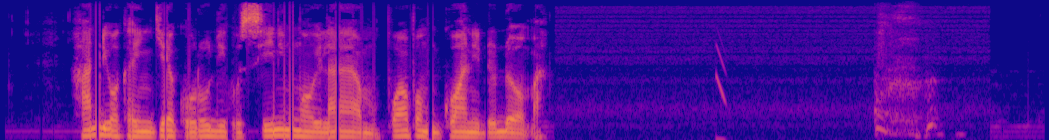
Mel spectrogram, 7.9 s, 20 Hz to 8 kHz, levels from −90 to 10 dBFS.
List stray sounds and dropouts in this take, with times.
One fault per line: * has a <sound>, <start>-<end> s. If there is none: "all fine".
* has a chirp, 5.4-5.5 s
* has a throat clearing, 6.5-7.3 s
